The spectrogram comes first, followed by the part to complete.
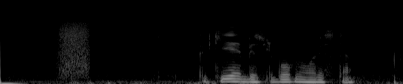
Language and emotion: Russian, sad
